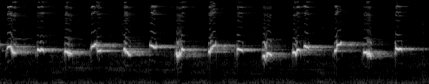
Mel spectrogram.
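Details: Trucukan, the sooty-headed bulbul, singing ropelan style to provoke other birds into replying; fast, steady series of short whistled phrases alternating up and down in pitch, roughly three to four a second.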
